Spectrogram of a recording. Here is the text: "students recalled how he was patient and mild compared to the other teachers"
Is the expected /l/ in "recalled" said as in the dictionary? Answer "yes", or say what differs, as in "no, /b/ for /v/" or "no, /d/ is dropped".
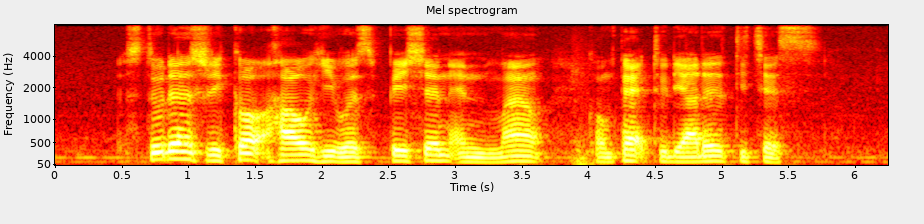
no, /l/ is dropped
